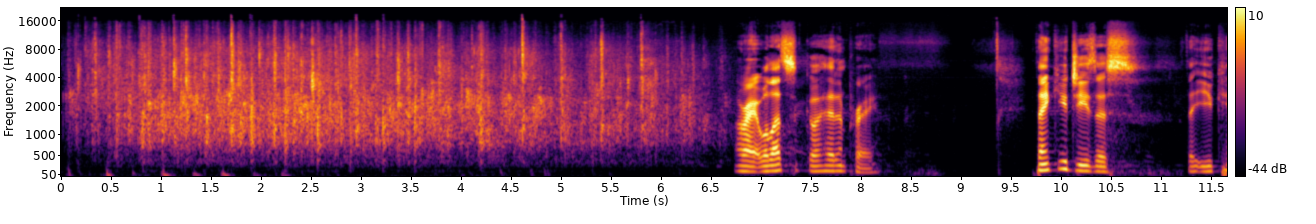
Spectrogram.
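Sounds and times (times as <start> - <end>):
crowd clapping: 0.0 - 7.1
speech: 6.8 - 8.3, 9.8 - 11.6.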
